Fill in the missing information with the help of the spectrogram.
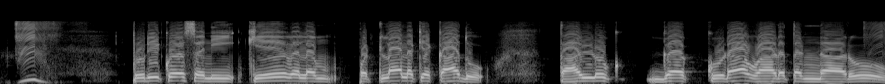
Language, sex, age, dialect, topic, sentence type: Telugu, male, 18-24, Southern, agriculture, statement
